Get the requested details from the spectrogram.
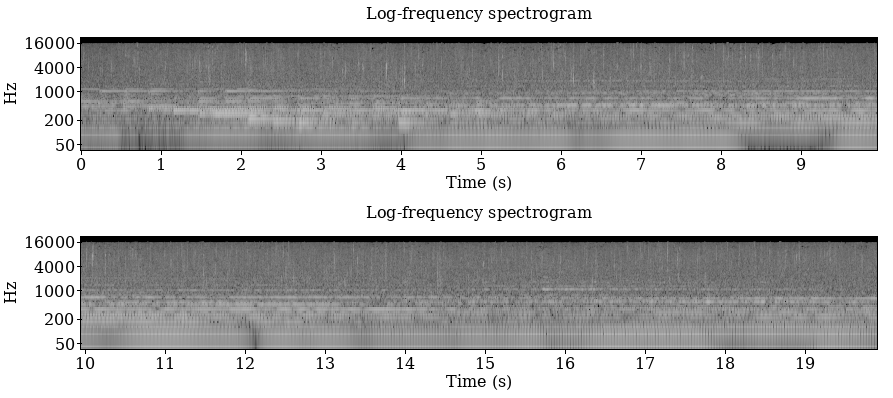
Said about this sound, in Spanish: Y te permites relajarte con el hipnótico y agradable sonido de la lluvia.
